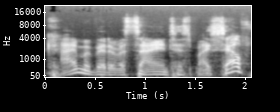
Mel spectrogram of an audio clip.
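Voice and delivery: hushed, deep villain impression. Showing off impressions while talking about Spider-Man movies: Willem Dafoe Green Goblin impression. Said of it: "I do Willem Dafoe's Green Goblin".

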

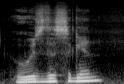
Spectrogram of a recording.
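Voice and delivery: deep, low-pitched voice. Narrating a scene and voicing a familiar figure, in a deep voice. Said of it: "a familiar deep voice say".

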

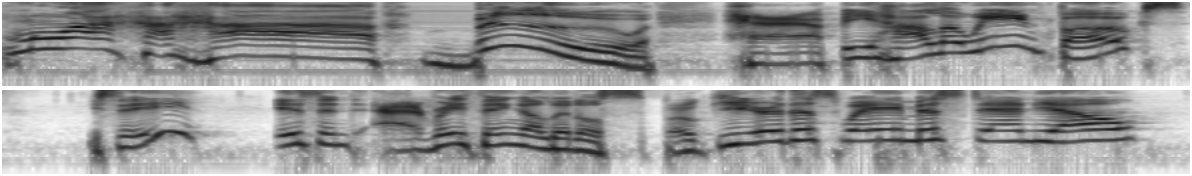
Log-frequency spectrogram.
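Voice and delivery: cute, fuzzy, squeaky, high cartoon chipmunk voice. An announcer speaks through a voice-changing device, greeting folks: cute, fuzzy chipmunk voice. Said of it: "Kinda like a cute and fuzzy chipmunk".

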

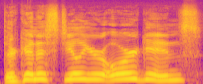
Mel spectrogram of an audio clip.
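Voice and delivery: shrill, loud yell pitched way up. Recounting a sister shouting to her sibling at the scene, retelling a yell. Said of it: "she yells to Sabina".

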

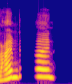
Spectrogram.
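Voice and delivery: shrill, very high yelled call. Retelling what a patient called out while you worked, retelling a near-yell. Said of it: "she's yelling this pretty much".

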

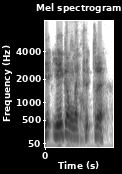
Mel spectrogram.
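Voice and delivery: put-on Scottish accent.

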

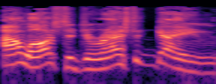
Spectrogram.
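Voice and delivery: generic, high-pitched American accent. Showing how all Americans supposedly talk, in an American accent. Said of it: "that's like saying all Americans talk like this".

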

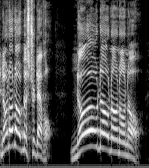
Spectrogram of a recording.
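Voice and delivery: loud voice. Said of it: "jump on that thought immediately out loud".

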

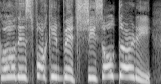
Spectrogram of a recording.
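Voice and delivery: loud, high-pitched yelling. Telling a story about using the bathroom, the speaker quotes a man: imitating someone yelling. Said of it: "he's yelling at somebody".

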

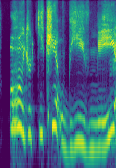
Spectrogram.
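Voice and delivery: high, loud, slow pleading. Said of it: "we're like".

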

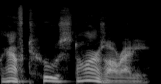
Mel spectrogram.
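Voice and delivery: sunk to a near-hush, very quiet. Retelling his own reply at a tournament, in a lowered voice. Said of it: "and I lower my voice".

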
